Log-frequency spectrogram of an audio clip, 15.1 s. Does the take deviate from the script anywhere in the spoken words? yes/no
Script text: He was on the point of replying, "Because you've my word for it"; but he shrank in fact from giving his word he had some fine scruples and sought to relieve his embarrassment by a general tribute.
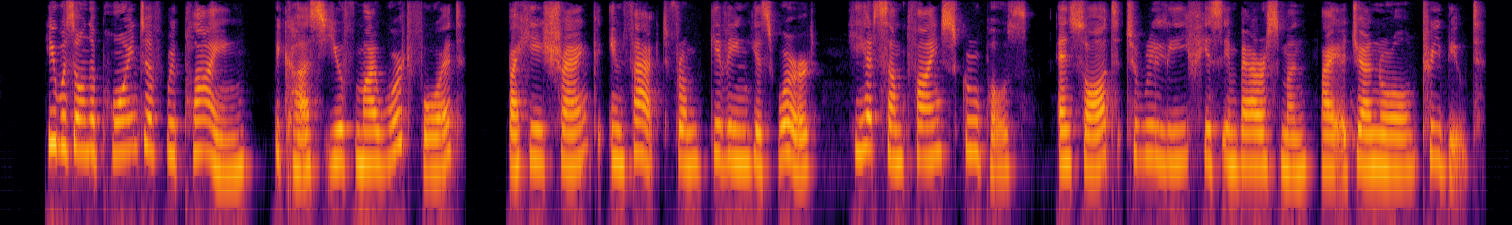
no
